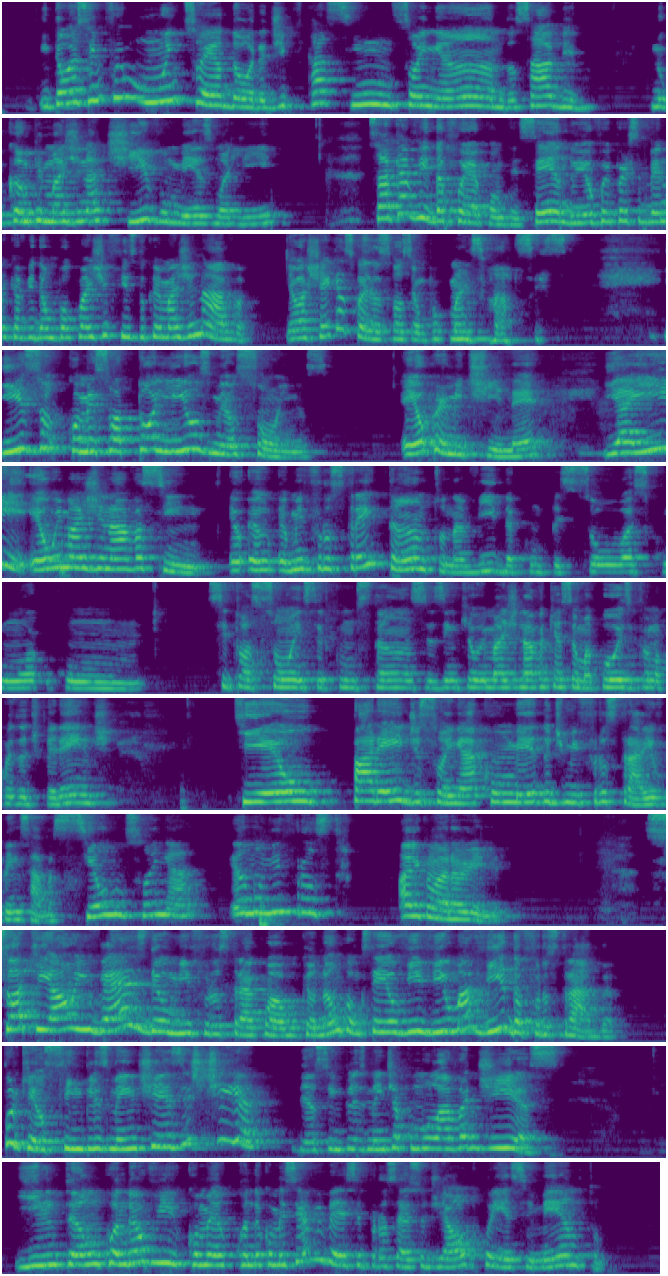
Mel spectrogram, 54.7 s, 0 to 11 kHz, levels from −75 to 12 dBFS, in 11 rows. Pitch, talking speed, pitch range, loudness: 270 Hz, 170 wpm, 220-310 Hz, -14 LUFS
